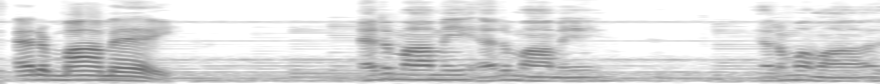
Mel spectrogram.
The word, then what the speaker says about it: edamame: you know what oh i hope they have edunami this time it's edamame edamame edamame edamame it's fine you know what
